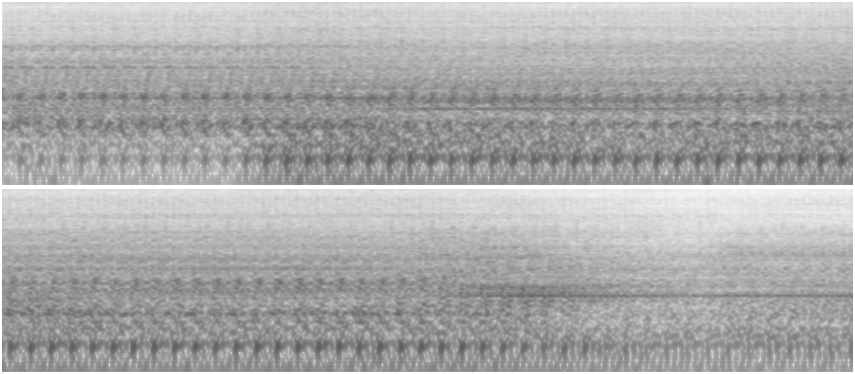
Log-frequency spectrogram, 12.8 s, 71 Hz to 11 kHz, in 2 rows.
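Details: Audi A6 C5 2.5 TDI diesel at a steady idle with a fast, even tapping of about three per second over the engine note; engine knocking at idle, source not pinned down.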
